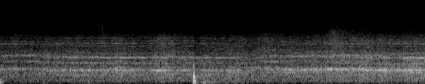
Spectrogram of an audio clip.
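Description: Murmur of an arena crowd with a steady hum, and a single low thud about two seconds in as a thrown dart strikes the dartboard.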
